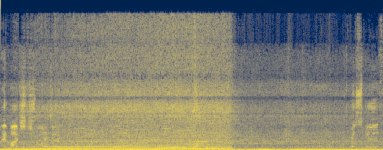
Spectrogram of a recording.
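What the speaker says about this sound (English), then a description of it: "It's breaking up. That's because of the throttle body, though." A Saleen car engine with a sticky throttle body, loud and close, revving and rising then breaking up and stumbling before settling to a rough idle, with people talking over it.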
